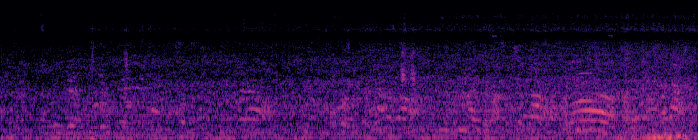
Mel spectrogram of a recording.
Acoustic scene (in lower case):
park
